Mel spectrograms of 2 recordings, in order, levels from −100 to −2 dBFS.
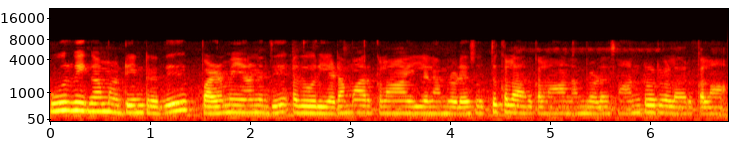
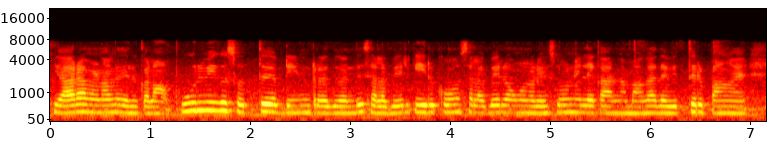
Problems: none marked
